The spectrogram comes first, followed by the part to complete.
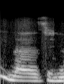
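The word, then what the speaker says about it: nudge: Next है नज्ड। नज्ड मतलब कोहनी मारना। ओके। तो इसमें भी क्या है? डी साइलेंट हो गया है।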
